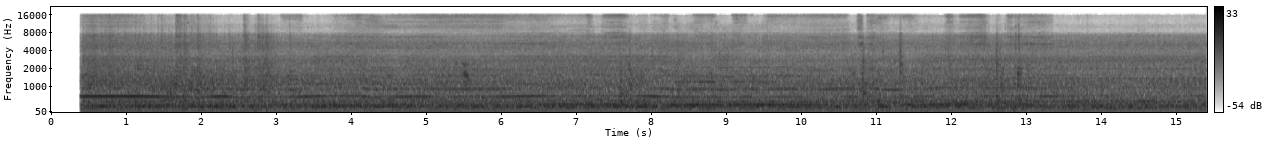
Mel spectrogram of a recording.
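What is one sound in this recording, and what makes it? A backhoe engine rumbles steadily close by.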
